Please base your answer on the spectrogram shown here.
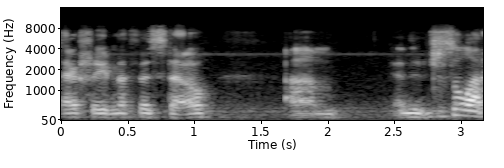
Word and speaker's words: Mephisto: I don't know how you pronounce that. Mephisto, yes.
